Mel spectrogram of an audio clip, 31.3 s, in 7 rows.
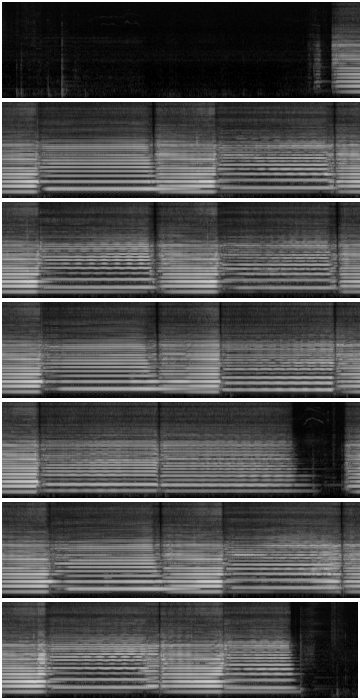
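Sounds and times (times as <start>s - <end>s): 
violin: 4.0s - 30.7s.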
